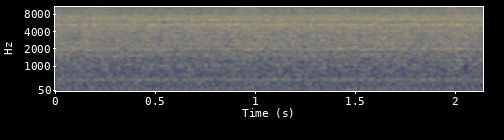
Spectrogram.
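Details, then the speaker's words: Jeep during a rebuild, after new relays and a battery terminal switch were fitted and the old O2 sensors were put back in, starting right up: a smooth, even idle with a steady low hum and no knocks or ticks, a normal idle. "Let's see what we got. Saw it started right up."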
